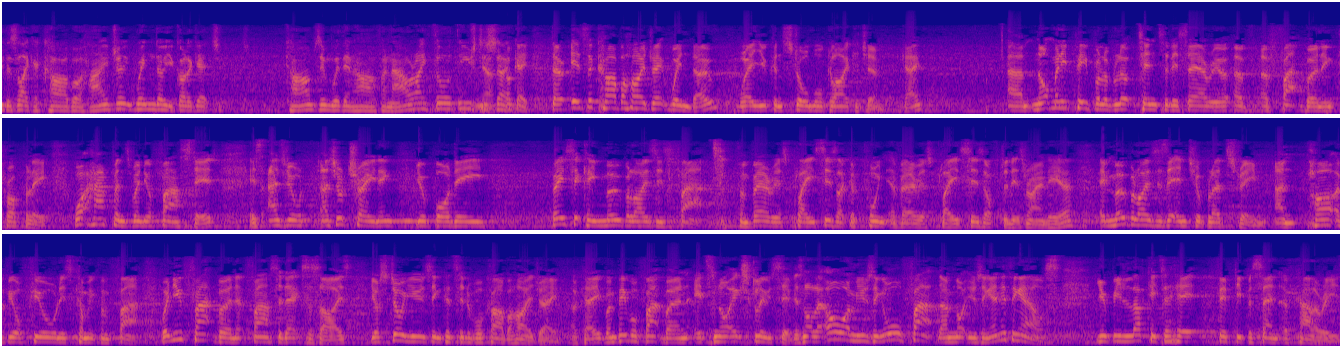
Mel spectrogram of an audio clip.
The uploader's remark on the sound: Recorded at the London Tri Show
